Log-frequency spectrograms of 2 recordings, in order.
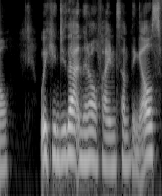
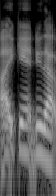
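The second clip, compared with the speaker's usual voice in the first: put-on whiny, complaining child's voice; 3 semitones higher, 3 dB quieter than usual. Quoting a kid who refuses to do something: imitating a whining child. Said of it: "our kid is whining".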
